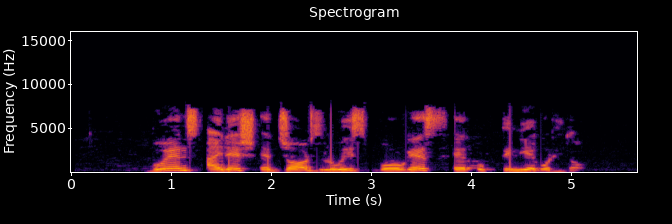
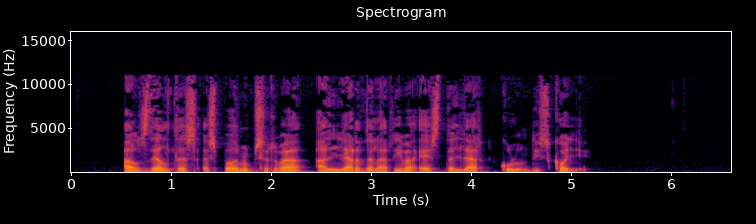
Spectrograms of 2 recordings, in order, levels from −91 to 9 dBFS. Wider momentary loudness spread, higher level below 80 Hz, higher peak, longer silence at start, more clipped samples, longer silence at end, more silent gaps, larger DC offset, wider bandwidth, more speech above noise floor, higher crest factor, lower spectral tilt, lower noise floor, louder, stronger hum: about the same, 7 LU vs 5 LU; second, -52 dBFS vs -36 dBFS; about the same, 0 dBFS vs 0 dBFS; first, 0.8 s vs 0.55 s; neither; second, 0.6 s vs 1.5 s; neither; neither; second, 7.8 kHz vs 11.5 kHz; first, 60 dB vs 54 dB; second, 14 dB vs 20 dB; second, -3.5 dB/octave vs -5.5 dB/octave; about the same, -74 dBFS vs -73 dBFS; first, -13 LUFS vs -20 LUFS; neither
